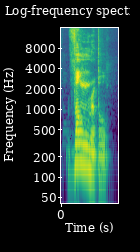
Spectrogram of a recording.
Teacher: some people may drop the schah in the second syllable · Now, another way you may hear this pronounced in the UK is with 3 syllables, as some people may drop the schwa in the second syllable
